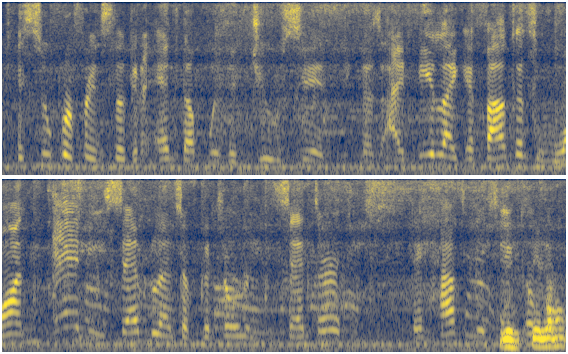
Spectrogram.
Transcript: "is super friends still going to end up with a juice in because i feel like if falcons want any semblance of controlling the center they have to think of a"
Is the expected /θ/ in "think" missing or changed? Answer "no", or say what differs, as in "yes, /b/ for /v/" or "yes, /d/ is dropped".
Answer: yes, /s/ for /θ/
